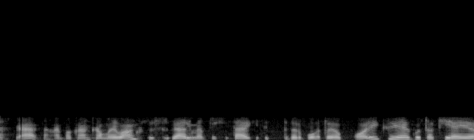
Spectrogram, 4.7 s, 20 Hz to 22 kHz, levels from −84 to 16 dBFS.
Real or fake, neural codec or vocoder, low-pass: fake; codec, 16 kHz, 4 kbps, FunCodec, trained on LibriTTS, 50 frames a second; 3.6 kHz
